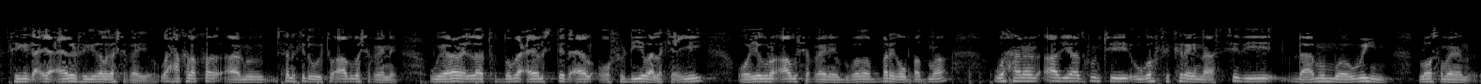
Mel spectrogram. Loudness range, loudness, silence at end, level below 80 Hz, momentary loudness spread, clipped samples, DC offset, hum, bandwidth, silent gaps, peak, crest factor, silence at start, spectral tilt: 2 LU; -29 LUFS; 0.05 s; -64 dBFS; 8 LU; under 0.1%; under 0.1%; none; 5.8 kHz; none; -12 dBFS; 16 dB; 0.1 s; -5 dB/octave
